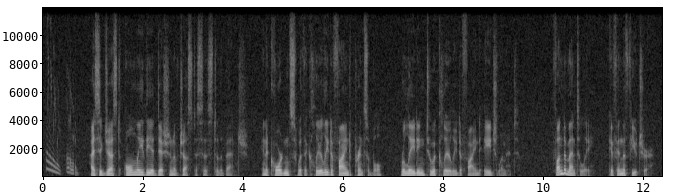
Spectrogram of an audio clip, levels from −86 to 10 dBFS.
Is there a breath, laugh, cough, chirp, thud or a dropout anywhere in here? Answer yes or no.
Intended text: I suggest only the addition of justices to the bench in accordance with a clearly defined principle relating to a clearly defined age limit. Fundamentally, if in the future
yes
